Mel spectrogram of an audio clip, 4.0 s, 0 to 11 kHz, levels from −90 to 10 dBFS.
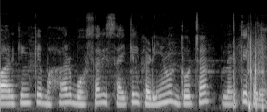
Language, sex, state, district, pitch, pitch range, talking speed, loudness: Hindi, male, Punjab, Pathankot, 185 Hz, 160-195 Hz, 180 wpm, -19 LUFS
